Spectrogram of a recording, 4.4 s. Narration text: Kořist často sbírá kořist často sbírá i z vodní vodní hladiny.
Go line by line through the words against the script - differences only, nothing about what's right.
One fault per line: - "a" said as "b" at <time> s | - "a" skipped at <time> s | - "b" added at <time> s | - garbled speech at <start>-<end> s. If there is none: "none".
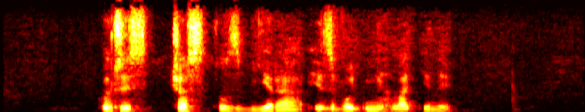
- "kořist často sbírá" skipped at 2.3 s
- "vodní" skipped at 2.9 s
